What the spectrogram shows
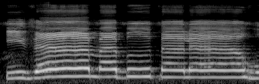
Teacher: میم کو با کے ساتھ جب ملائیں گے تو با پر قلقلہ کریں گے، کیونکہ با حرف قلقلہ میں سے ہے اور ساکن ہے، تو اسی لیے یہاں پہ قلقلہ کریں گے، یعنی با پر۔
